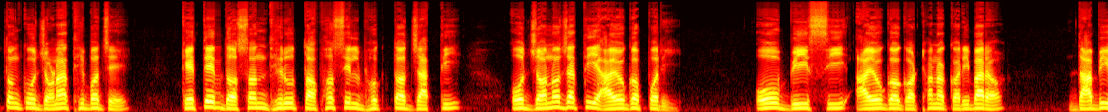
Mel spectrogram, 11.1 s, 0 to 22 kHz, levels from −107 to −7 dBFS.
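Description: At 2.15 to 2.31 s, a short stall from a late packet: the jitter buffer ran dry, so about 47 ms of sound is held and stretched, nothing lost.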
